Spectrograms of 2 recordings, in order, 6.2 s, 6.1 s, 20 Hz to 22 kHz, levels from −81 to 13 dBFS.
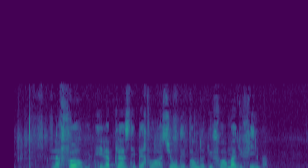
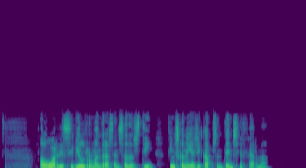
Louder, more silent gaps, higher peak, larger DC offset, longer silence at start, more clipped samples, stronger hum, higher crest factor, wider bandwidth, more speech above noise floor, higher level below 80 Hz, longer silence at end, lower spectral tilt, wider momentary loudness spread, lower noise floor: second, -38 LUFS vs -19 LUFS; neither; second, -16 dBFS vs -2 dBFS; neither; second, 0.35 s vs 0.8 s; neither; neither; about the same, 22 dB vs 18 dB; first, 11.5 kHz vs 7.6 kHz; second, 29 dB vs 66 dB; second, -86 dBFS vs -60 dBFS; about the same, 0.8 s vs 0.75 s; second, -4.5 dB/octave vs -6 dB/octave; first, 17 LU vs 11 LU; second, -67 dBFS vs -85 dBFS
